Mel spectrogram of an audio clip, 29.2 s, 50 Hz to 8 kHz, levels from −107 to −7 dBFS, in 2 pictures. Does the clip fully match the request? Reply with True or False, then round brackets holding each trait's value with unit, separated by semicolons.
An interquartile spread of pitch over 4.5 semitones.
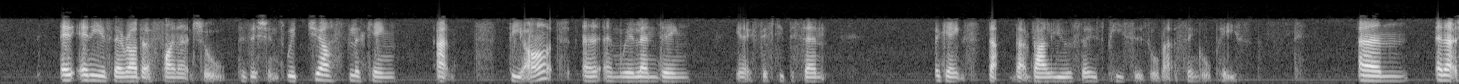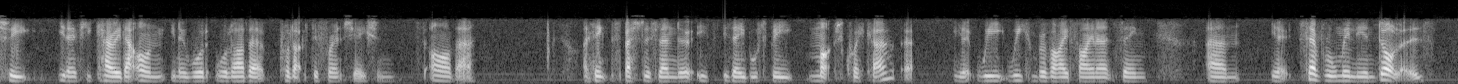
False (3.4 semitones)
